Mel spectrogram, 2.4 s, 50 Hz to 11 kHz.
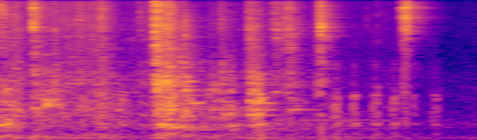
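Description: Thin metal expansion-slot blank-off plates in a Dell OptiPlex GX270 case being pushed and slid out of their slots by hand: a few light, irregular metal scrapes and clicks.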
